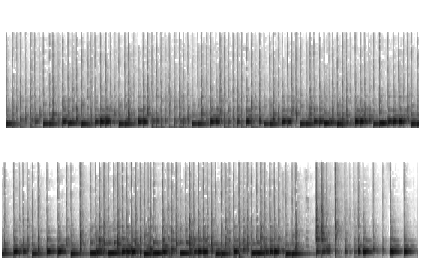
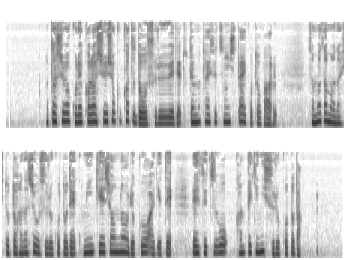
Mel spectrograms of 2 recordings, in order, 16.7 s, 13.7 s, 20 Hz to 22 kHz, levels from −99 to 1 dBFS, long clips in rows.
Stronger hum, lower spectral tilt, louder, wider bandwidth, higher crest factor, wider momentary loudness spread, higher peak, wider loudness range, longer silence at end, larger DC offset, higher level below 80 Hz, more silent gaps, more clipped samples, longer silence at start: neither; first, -9 dB/octave vs -5 dB/octave; first, -14 LUFS vs -30 LUFS; second, 8 kHz vs 11.5 kHz; second, 12 dB vs 18 dB; about the same, 10 LU vs 8 LU; first, -2 dBFS vs -12 dBFS; first, 5 LU vs 2 LU; second, 0.05 s vs 0.85 s; neither; first, -42 dBFS vs -74 dBFS; neither; neither; second, 0.1 s vs 0.9 s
